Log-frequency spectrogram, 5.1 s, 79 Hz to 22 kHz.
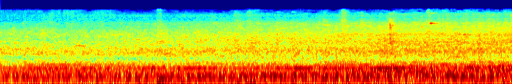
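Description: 7¼-inch gauge miniature railway locomotive's engine running steadily, growing gradually louder as the train approaches.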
